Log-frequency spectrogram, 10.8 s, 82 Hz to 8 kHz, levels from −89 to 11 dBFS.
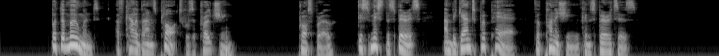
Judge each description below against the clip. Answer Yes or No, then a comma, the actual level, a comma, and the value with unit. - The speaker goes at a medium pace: No, slow, 110 wpm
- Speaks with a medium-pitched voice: No, low, 115 Hz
